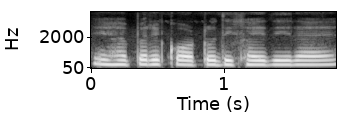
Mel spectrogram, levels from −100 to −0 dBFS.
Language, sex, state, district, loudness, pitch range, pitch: Hindi, female, Uttar Pradesh, Hamirpur, -13 LUFS, 220-235 Hz, 225 Hz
